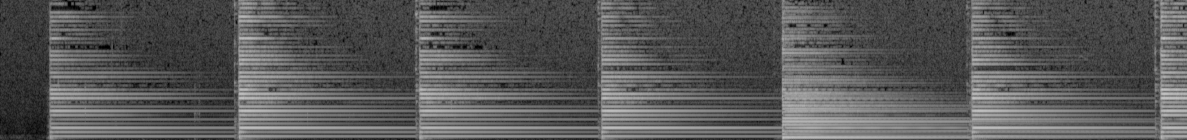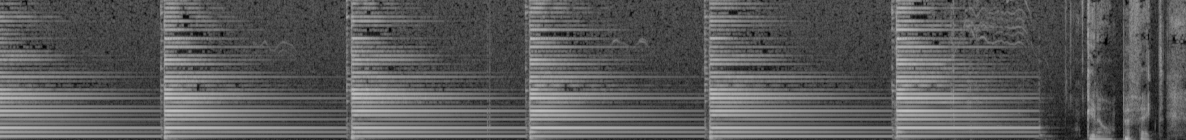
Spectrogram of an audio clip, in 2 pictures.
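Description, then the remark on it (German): An open guitar string picked with alternate picking over and over at a slow, steady pace, about a dozen even notes of the same pitch, each ringing out clearly and fading before the next. “Du nimmst dieses Alternate Picking und schlägst eine Leerseite ein, zwei Minuten an.”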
